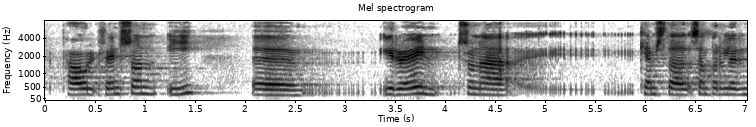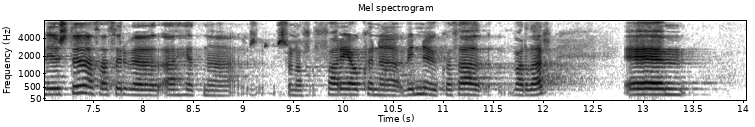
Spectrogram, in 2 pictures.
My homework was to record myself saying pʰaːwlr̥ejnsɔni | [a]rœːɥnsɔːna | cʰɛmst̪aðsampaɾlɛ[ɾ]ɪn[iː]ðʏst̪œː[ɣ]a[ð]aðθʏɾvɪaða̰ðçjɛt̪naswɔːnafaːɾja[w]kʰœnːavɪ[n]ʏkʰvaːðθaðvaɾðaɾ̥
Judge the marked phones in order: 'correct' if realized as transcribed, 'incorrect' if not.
incorrect: i, correct, incorrect: ɪː, incorrect: ð, incorrect: θ, correct, incorrect: nː

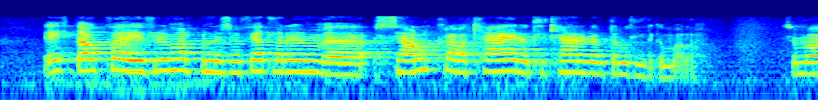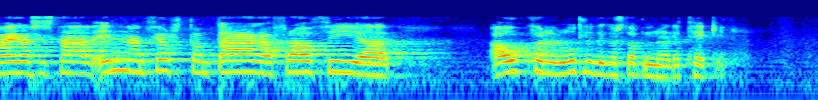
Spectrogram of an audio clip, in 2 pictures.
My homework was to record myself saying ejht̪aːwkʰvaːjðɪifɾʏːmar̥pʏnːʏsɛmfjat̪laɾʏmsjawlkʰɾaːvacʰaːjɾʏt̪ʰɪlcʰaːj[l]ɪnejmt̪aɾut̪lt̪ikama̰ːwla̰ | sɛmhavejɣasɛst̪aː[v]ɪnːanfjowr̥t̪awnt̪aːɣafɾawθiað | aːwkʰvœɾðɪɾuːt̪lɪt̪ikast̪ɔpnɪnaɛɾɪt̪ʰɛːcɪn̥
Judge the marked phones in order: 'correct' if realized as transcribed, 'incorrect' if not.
incorrect: ɾ, incorrect: ð

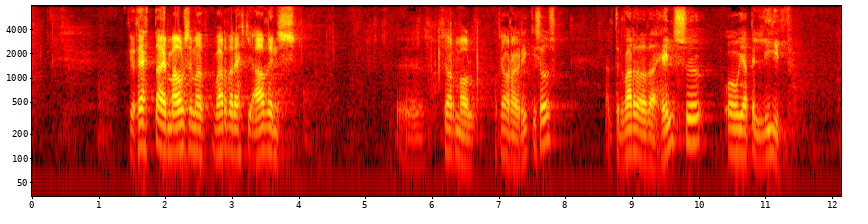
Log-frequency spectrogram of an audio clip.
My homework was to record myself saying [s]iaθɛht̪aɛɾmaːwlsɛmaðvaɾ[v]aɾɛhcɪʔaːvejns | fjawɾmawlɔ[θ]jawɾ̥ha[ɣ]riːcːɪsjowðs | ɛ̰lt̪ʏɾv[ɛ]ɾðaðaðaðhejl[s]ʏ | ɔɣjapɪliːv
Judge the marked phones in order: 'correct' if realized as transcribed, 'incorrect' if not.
incorrect: θ, incorrect: ð, incorrect: f, correct, incorrect: a, correct

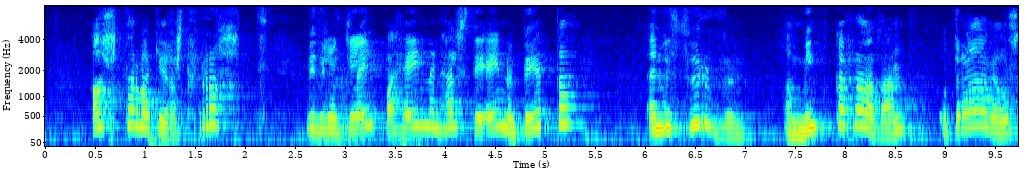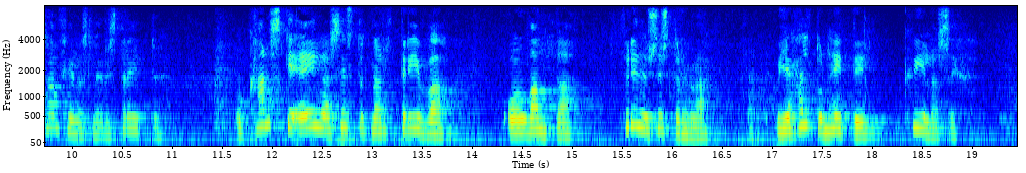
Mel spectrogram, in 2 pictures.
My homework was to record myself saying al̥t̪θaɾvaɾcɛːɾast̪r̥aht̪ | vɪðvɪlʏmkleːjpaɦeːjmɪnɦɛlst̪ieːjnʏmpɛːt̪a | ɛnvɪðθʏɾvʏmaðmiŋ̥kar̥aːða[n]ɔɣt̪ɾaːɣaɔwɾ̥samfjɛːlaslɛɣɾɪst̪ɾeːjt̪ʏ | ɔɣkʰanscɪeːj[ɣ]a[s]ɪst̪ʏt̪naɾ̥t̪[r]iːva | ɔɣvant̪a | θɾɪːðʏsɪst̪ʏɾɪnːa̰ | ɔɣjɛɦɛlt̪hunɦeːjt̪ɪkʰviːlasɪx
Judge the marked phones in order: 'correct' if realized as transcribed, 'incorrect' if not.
correct, correct, correct, incorrect: ɾ

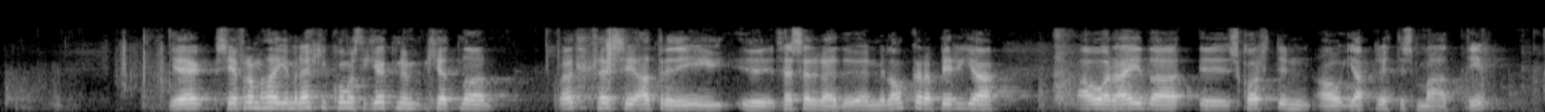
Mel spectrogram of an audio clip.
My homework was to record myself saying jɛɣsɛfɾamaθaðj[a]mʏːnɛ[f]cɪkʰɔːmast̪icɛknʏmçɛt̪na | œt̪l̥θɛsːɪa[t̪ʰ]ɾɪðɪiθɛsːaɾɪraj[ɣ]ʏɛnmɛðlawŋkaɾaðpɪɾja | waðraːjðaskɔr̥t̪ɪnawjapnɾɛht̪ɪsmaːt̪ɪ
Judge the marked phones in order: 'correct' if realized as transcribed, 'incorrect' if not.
incorrect: ɛ, incorrect: h, incorrect: t̪, incorrect: ð

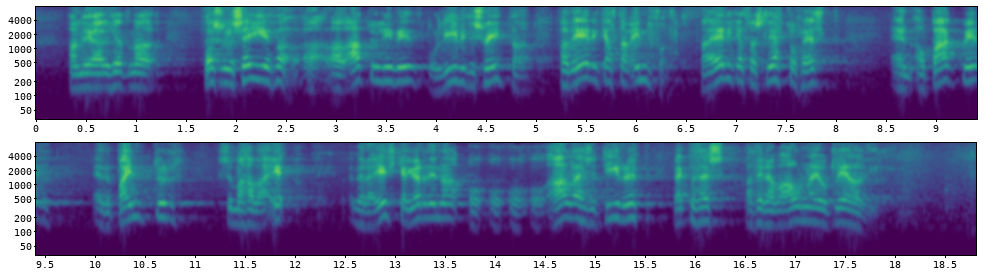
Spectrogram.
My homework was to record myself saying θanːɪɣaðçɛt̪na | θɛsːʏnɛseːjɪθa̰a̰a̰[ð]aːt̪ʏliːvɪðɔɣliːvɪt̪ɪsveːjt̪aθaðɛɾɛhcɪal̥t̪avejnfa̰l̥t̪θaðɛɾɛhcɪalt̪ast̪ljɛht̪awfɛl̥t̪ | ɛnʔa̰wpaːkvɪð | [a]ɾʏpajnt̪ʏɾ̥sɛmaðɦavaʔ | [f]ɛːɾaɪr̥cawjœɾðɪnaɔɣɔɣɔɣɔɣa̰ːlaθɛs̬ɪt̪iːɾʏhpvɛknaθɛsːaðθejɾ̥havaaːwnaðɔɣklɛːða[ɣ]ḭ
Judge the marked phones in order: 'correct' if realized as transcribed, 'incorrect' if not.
correct, incorrect: ɛ, incorrect: v, incorrect: ð

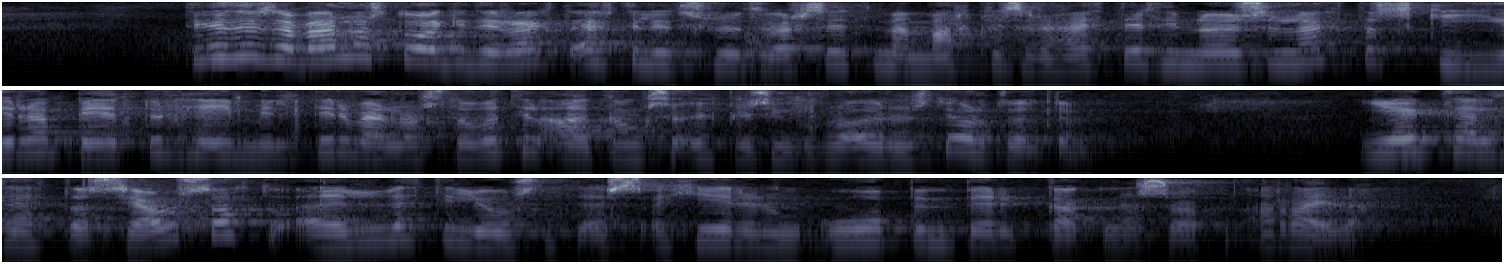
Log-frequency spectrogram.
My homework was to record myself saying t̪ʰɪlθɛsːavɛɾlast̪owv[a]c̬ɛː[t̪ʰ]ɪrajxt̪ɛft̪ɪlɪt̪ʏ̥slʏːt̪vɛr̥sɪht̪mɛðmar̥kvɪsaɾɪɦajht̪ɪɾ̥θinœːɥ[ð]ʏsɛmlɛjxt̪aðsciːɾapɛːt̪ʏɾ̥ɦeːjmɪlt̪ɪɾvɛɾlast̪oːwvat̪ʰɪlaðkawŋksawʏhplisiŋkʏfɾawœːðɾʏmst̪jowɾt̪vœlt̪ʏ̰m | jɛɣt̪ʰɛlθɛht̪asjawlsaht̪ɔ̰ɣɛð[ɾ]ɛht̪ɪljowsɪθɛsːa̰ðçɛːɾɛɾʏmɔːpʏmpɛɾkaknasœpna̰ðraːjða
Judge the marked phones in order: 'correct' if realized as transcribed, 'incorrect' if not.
correct, incorrect: t̪, correct, incorrect: l

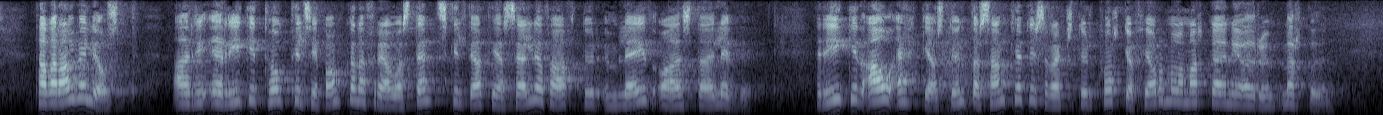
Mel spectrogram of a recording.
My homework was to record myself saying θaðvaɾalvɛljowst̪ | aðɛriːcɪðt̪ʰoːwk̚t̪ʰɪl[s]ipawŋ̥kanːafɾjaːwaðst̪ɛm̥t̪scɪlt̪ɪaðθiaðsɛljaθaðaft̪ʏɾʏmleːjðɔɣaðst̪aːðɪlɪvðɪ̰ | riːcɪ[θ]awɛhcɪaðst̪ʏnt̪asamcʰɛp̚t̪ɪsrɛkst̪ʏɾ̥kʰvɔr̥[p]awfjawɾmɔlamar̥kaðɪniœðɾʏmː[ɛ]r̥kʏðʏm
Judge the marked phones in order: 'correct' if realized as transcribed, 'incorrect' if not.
correct, incorrect: ð, incorrect: c, incorrect: œ

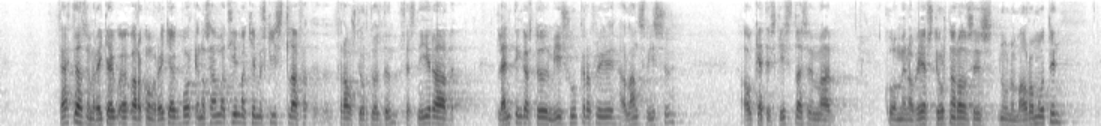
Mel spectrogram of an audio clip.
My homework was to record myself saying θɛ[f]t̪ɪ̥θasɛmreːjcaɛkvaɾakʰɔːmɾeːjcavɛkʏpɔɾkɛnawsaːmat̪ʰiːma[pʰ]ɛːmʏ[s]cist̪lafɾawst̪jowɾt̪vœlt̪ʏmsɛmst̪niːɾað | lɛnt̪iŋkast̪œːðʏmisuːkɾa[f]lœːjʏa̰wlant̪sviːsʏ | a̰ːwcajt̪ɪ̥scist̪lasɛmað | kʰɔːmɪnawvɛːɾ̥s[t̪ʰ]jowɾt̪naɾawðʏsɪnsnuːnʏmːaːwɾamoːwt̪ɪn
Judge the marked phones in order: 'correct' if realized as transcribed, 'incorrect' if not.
incorrect: h, incorrect: cʰ, correct, correct, incorrect: t̪

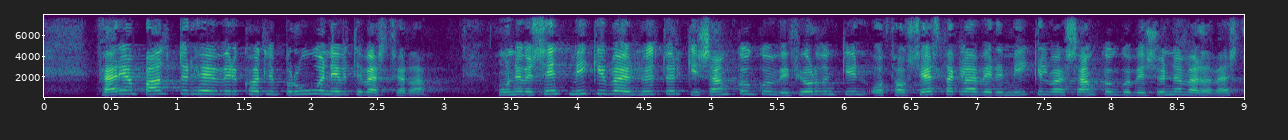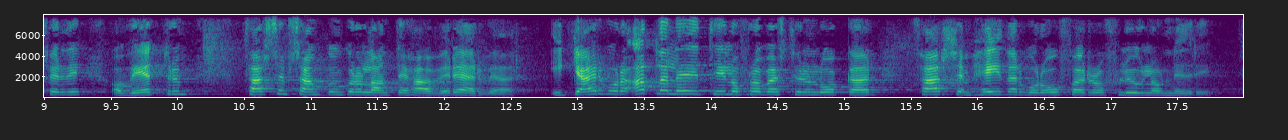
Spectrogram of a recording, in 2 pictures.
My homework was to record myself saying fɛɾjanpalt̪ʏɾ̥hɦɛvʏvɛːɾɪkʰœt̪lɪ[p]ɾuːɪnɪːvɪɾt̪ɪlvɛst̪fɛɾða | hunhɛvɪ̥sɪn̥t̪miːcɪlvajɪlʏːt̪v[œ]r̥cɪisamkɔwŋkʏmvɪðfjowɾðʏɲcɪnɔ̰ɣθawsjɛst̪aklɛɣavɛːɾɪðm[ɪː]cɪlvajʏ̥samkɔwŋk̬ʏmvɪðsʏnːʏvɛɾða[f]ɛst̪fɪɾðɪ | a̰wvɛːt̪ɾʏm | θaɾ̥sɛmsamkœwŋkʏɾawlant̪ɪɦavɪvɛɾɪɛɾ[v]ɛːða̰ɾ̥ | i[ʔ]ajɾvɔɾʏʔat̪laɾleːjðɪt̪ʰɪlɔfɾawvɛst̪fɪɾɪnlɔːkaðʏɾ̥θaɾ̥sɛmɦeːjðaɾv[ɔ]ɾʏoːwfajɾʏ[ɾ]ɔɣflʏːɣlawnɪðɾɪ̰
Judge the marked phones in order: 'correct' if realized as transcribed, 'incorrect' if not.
correct, incorrect: ɛ, incorrect: iː, incorrect: v, correct, incorrect: c, correct, correct

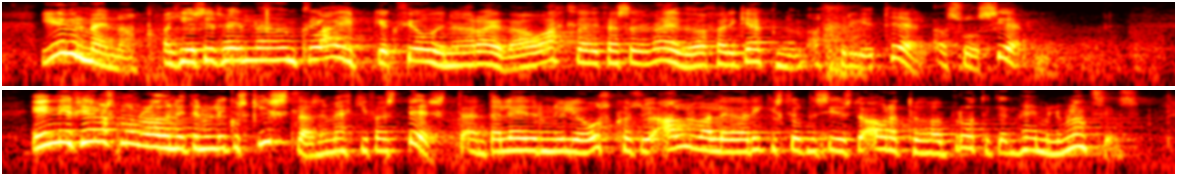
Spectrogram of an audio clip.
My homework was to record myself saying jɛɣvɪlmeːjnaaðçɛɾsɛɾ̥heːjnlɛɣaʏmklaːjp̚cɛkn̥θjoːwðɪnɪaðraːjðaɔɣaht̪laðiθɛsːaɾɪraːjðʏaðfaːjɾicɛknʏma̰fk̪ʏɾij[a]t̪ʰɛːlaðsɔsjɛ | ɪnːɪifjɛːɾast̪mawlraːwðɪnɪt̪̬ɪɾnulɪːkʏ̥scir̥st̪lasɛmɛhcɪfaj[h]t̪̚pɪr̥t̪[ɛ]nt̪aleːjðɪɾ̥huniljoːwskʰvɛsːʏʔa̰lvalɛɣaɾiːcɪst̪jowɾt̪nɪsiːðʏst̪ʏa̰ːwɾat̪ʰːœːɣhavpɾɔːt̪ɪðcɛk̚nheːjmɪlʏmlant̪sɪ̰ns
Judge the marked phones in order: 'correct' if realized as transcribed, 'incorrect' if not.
incorrect: ɛ, incorrect: s, correct

